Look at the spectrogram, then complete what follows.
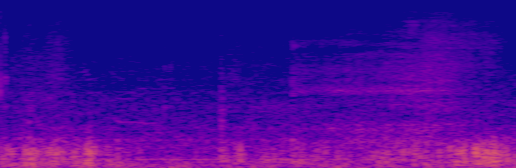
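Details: Low rumbling wind buffeting the microphone, with a faint engine drone and no animal voices.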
